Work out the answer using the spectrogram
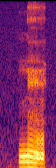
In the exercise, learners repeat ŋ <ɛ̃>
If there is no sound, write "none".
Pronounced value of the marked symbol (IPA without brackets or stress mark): ɛ̃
